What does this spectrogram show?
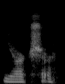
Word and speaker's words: Yorkshire: Timothy Taylor Brewery from Yorkshire Yorkshire it's fun to say don't say Shire it's Yorkshire uh we're getting a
